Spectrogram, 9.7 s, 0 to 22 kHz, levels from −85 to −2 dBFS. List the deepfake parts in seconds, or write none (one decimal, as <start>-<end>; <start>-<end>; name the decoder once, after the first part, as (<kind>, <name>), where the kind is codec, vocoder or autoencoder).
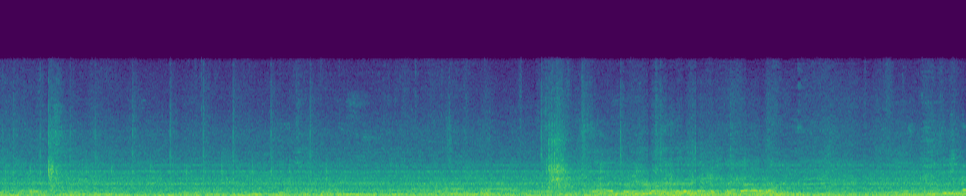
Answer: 6.4-8.7 (codec, SNAC)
